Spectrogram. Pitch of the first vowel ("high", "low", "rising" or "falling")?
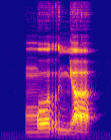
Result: high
